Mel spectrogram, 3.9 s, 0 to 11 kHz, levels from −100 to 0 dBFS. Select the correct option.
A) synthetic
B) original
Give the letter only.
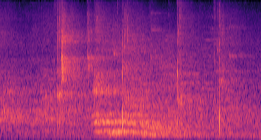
B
